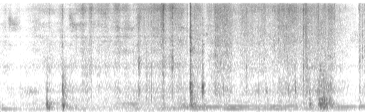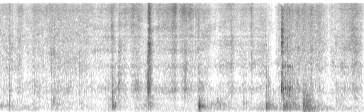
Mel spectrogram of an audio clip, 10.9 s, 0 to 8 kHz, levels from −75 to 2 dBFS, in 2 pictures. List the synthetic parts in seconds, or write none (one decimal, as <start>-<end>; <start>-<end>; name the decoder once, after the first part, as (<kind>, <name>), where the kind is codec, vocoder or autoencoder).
0.0-2.9 (codec, SNAC); 6.8-9.5; 10.5-10.9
